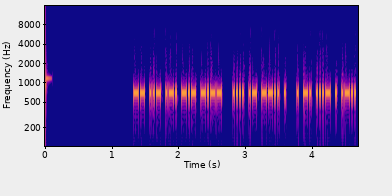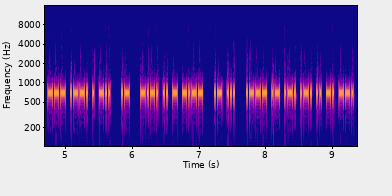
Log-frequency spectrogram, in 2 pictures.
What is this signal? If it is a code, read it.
Morse code, heard as a keyed tone, about 49 wpm, 700 Hz. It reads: MURKY HAZE ENVELOPED A CITY AS JARRING
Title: Pangram Challenge v2 - 50wpm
